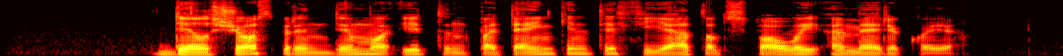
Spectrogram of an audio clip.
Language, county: Lithuanian, Vilnius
